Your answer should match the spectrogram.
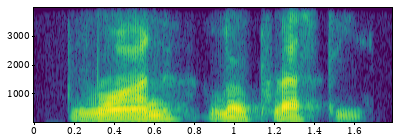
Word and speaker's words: Ron Lopresti: Ron Lopresti. LOPRESTI. – LOPRESTI? – Correct. – Okay, and the first name was Ron, R-O-N?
